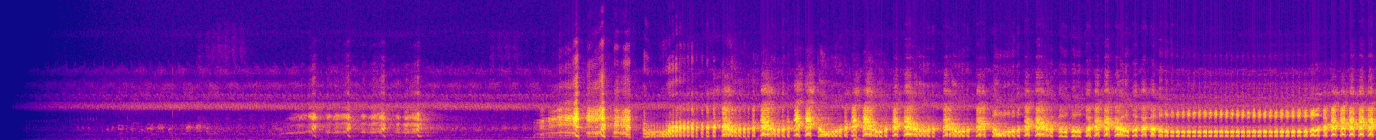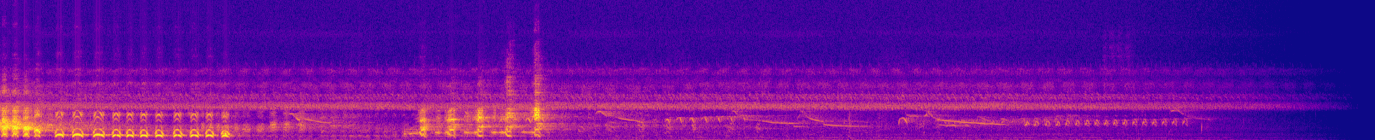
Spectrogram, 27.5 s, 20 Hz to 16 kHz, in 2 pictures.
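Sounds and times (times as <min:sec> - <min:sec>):
Dacelo novaeguineae laughing kookaburra calling: 0:02.9 - 0:04.3, 0:05.4 - 0:19.8.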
